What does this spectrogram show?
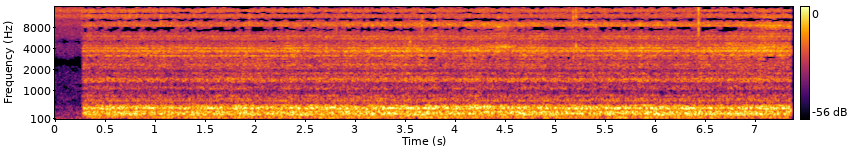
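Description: Steady rumble of freight cars rolling past on the rails, an even noise without distinct clanks or horn. The sound drops out briefly at the very start.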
